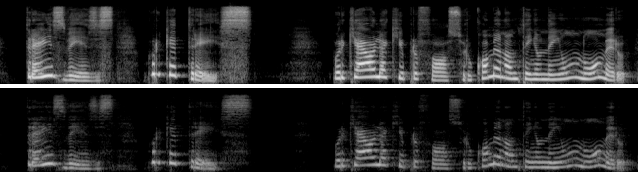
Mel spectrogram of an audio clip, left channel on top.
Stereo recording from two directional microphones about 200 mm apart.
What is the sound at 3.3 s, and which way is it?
Speech, 45° left (ahead or behind).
